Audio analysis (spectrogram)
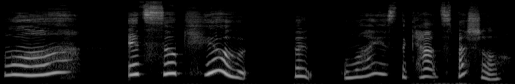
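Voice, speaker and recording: A woman's voice: extremely high pitch, very animated, takes it slowly, a bit bright, heavily acted. A woman playing an innocent, curious young gamer in a fantasy audiobook, with a sweet, inquisitive manner. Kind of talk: audiobook character acting. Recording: clear background noise and ambience.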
